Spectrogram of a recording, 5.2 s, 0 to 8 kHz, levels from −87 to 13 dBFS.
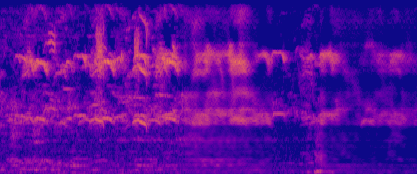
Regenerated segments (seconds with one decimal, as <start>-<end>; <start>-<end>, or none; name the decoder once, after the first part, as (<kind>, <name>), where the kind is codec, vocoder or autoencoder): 2.3-3.4 (vocoder, Vocos); 4.0-5.2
